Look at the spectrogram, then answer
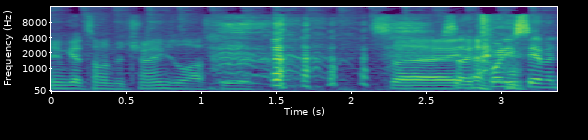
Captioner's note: laughs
